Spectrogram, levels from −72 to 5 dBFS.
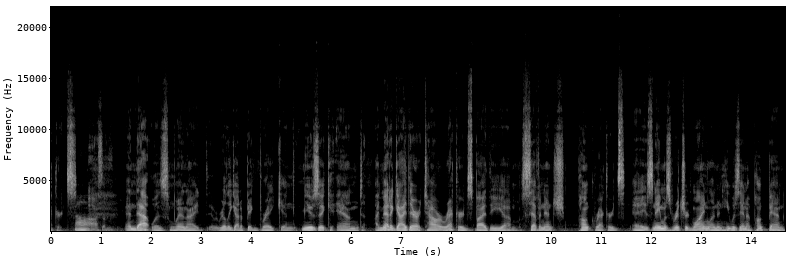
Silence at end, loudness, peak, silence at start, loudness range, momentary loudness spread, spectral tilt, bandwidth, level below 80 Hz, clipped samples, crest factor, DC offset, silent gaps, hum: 0 s; -23 LUFS; -4 dBFS; 0 s; 3 LU; 11 LU; -4.5 dB/octave; 16 kHz; -48 dBFS; under 0.1%; 20 dB; under 0.1%; none; none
